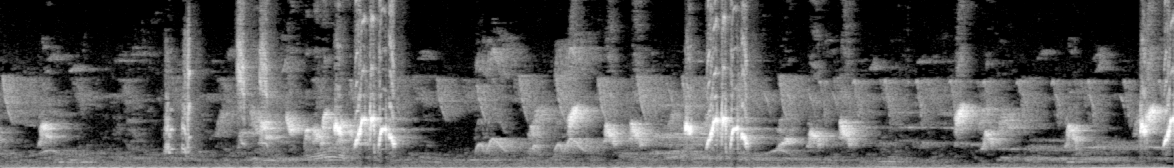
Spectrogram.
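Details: Burmese-style song of a red-whiskered bulbul, used to teach young birds: a continuous run of short slurred whistles and chirps, with louder bright bursts recurring every few seconds over a faint low hum.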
